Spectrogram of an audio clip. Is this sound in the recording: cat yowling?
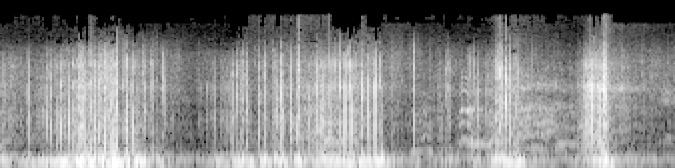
no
